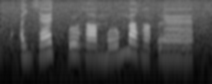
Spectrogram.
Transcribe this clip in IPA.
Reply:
ʔaʎzæ t͡sʼuzˤæmɤ mɛzˤãʔlæ̃

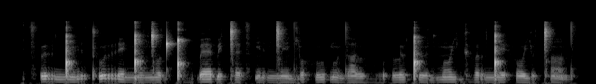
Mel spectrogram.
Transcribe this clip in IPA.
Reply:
t͡sʼɯrŋ͡ǃĩrtʼu reŋ͡ǃãŋ͡ǀodǃɔ̤ ɓɛɓeǀɛ t͡sʼĩrŋ͡ǀẽdjo huɓũ dalo̤ | lɯǃɯd mõj ɡʱɤrŋ͡ǃehojɯ ǀãd

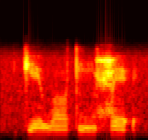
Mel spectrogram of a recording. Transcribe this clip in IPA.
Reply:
kʲɛ wɔtũ ħɛʔ

